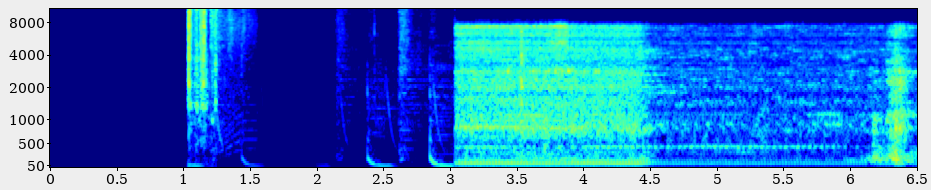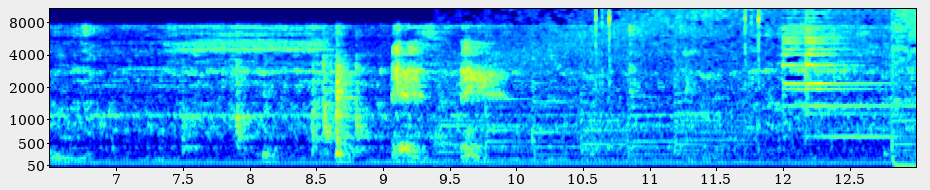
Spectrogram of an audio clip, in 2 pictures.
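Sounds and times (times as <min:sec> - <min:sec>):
diesel engine idling: 0:03.0 - 0:13.0.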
